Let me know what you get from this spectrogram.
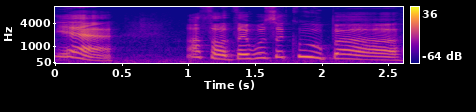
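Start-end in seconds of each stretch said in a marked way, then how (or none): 1.0-2.6 really bad, clumsy cartoon character voice. Joking with the group about landing on enemies: terrible Mario impression. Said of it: "That was a really terrible Mario impression".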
